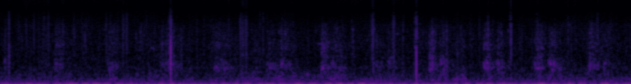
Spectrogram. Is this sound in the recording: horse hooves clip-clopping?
yes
